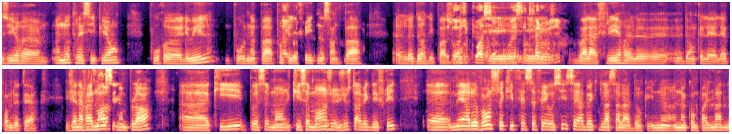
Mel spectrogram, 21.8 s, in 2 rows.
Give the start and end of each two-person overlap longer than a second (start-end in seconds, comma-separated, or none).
6.7-8.4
